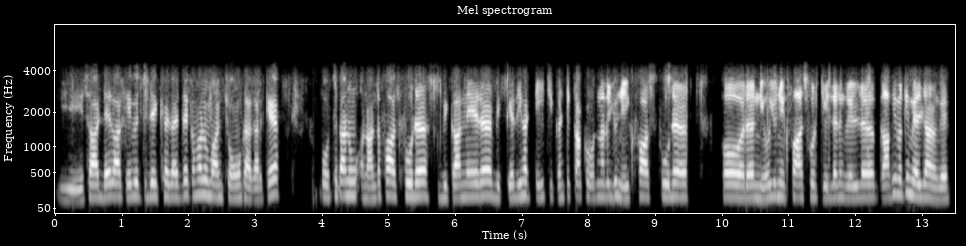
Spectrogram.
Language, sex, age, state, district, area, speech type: Punjabi, male, 18-30, Punjab, Gurdaspur, urban, conversation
